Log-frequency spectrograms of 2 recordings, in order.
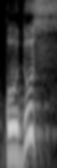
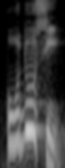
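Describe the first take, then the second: First: The word ends on the final s consonant. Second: The word ends with a final i vowel. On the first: The reader stops on this word. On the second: The reading continues without a stop.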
